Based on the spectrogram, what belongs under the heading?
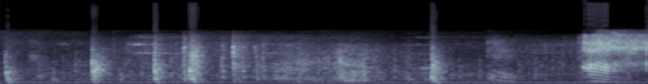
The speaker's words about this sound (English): Oh, well, I better get this door shut, I guess.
